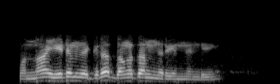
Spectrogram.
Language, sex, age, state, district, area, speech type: Telugu, male, 18-30, Andhra Pradesh, Guntur, rural, conversation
